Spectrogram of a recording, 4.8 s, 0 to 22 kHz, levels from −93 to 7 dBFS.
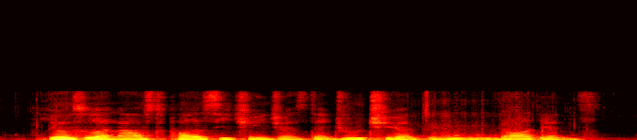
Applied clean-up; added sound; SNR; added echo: neural separator model SepFormer DNS4.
